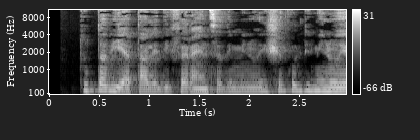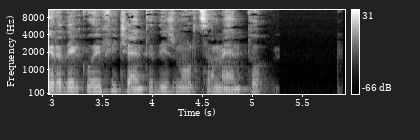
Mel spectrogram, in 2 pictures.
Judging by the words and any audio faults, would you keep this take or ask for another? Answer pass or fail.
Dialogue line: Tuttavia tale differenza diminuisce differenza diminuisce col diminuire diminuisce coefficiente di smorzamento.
fail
